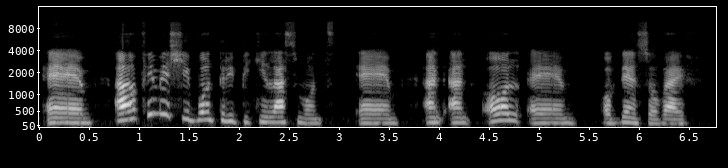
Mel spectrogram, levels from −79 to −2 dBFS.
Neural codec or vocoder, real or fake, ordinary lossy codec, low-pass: vocoder, 22.05 kHz, 80 mel bands, WaveNeXt; fake; none; 9.9 kHz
